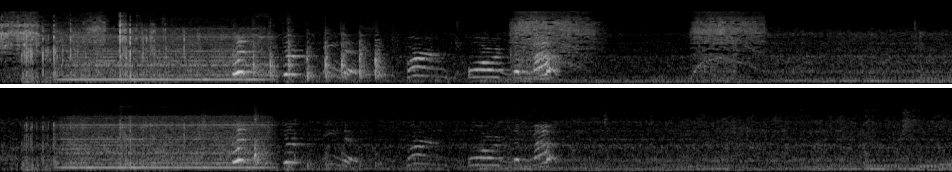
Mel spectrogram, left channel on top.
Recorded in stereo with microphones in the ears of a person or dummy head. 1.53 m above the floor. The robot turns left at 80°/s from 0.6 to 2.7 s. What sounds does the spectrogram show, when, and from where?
0.2 s crumpling: 60° left (ahead or behind); by 1.9 s 15° left (ahead or behind)
2.3 s a shout: 10° left (ahead or behind); by 5.6 s 40° left (ahead or behind)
